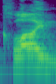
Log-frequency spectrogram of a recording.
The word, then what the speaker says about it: climb: In fact, in many words, when you have the letter combination MB, the B is silent. If I had a ladder in front of me now, I could climb the ladder, not climb.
